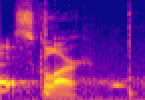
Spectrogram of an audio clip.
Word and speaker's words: Sklar: The Disney Imagineer, Marty Sklar, is that how you pronounce it? – Yeah, Sklar.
